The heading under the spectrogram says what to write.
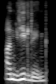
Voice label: "unyielding", Indian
